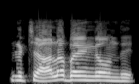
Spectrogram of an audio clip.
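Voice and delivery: put-on haunted girl crying out her fear; terrified cry. A narrator's reading. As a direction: panic spilling into tears. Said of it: "గట్టిగా ఏడవడం మొదలుపెట్టింది".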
